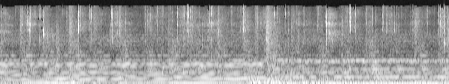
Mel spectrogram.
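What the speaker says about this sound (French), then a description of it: "Ça tombe de tous les sens la pluie là." Rain pours down from every direction inside a large abandoned cinema, a dense, constant patter of drops with a steady low rumble underneath, loud and close, with no talk.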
